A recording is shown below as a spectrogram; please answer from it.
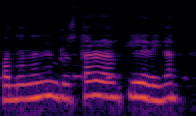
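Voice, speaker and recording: A crude, brash woman vlogger talks fast at a medium pitch with little pitch movement, and there's a little hiss or hum. She's a mukbang cooking vlogger chatting casually while she cooks and eats, loud and crude, swearing freely and switching between Spanish and English.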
